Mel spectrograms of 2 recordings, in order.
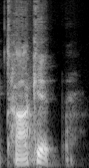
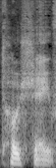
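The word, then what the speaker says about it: Tocchet: Tockett. – Yeah. How do you not know how to say that name? – Bro, I thought it was Toshay for like the longest time.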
